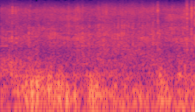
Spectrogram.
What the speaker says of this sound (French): il y a un petit vent là, frais, agréable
